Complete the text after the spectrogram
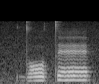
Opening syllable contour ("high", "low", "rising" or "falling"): high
